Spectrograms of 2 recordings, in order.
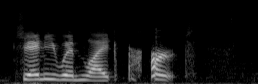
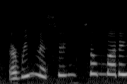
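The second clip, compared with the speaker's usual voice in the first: timid question; 8 semitones higher, 11 dB quieter, much faster than usual. Acted. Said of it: "She'll be like".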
